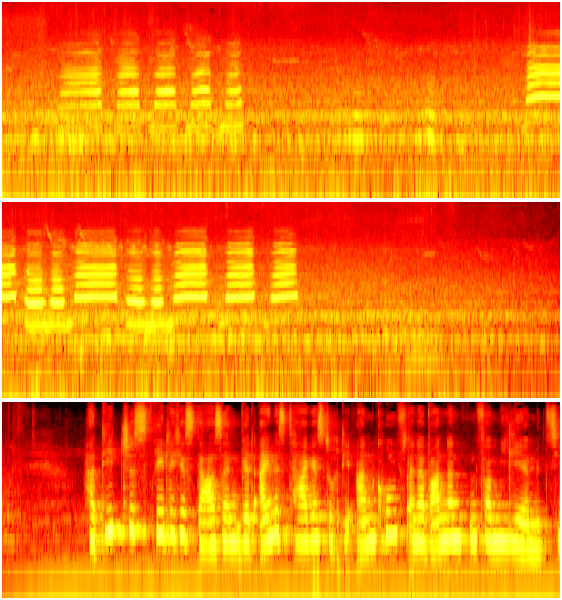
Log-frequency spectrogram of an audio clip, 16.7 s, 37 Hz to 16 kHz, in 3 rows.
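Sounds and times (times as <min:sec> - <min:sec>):
honey bees buzzing around a hive: 0:00.0 - 0:11.4
speech: 0:01.4 - 0:02.7, 0:03.5 - 0:04.6, 0:05.2 - 0:08.6, 0:12.0 - 0:16.7.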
